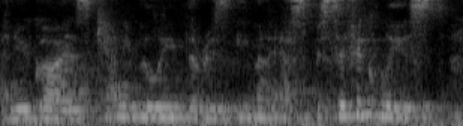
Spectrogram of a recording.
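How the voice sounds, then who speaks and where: A woman at a moderate pace in monotone, flat intonation, with audible room echo and noticeable background noise. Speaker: tour guide. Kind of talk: guided tour. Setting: indoors in a hotel.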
